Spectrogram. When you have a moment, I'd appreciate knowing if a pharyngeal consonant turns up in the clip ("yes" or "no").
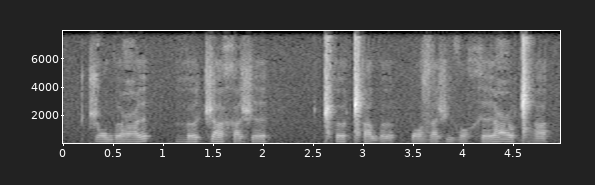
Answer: yes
